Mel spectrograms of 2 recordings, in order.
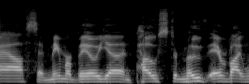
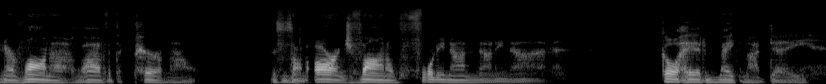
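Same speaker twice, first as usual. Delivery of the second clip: put-on gritted-teeth voice, quieter; 5 semitones lower, 7 dB quieter than usual. Speaker shows how a man talks all the time, imitating gritted-teeth talk. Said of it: "like he's gritting his teeth the whole time".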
